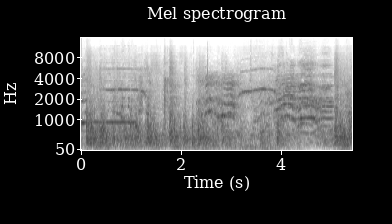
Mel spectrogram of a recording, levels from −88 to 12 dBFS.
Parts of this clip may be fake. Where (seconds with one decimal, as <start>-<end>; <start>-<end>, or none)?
0.0-1.6; 4.4-5.4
